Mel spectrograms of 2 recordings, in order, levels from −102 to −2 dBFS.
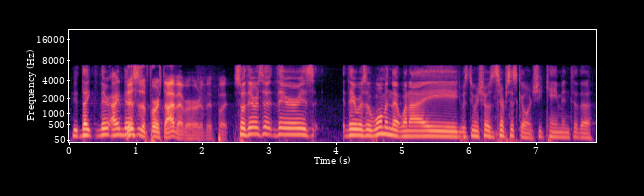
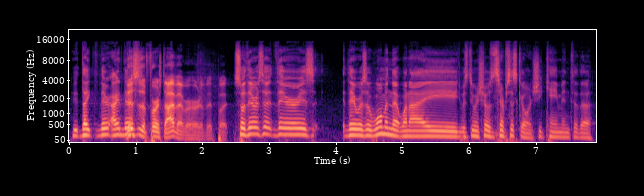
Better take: second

